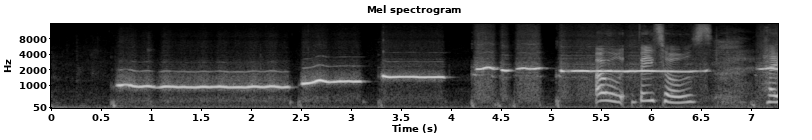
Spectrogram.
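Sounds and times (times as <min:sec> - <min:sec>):
person whistling a slow pop tune: 0:00.6 - 0:07.2
speech: 0:05.5 - 0:07.2.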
